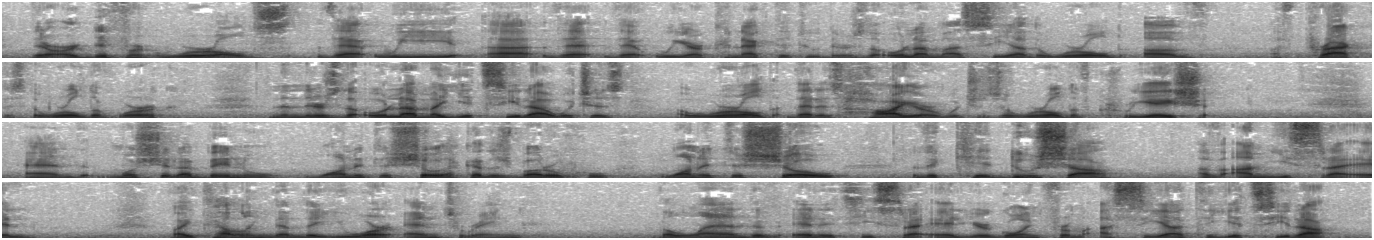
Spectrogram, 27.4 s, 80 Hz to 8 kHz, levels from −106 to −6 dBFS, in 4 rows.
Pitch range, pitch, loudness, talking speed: 115-135 Hz, 125 Hz, -19 LUFS, 175 wpm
